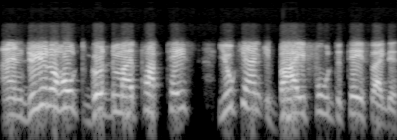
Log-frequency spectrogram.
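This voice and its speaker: The voice is loud and moves at a moderate pace. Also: man. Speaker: caller. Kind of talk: casual call-in comment.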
